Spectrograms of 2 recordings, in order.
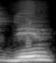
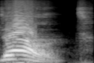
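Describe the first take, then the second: First: The vowel sounds like ee. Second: The vowel sounds like eh. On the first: The speaker calls it wrong. "আমি কিন্তু ডিল্ট ডিল্ট বলতেছি না" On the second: The speaker calls it right. "কিন্তু পরের গুলো ডেল্ট ডেল্ট"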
